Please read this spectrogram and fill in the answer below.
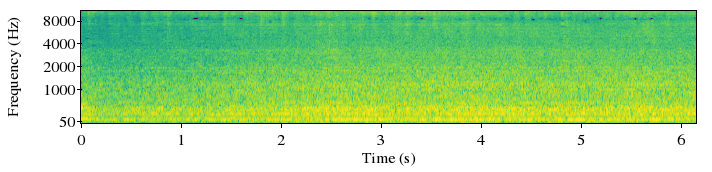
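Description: Forge blower forcing air into a small coal fire: a steady rushing noise with a low hum, even throughout, as the fire runs hot enough to bring a thin steel bar to yellow heat.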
